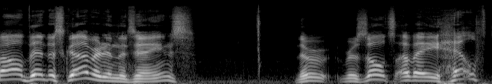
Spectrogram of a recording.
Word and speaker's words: Thames: It's spelled Thames, but I believe it's pronounced Thames.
